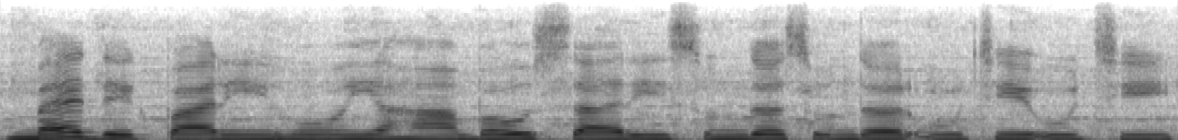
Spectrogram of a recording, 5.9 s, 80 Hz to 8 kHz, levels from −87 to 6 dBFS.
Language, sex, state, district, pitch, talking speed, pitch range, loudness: Hindi, female, Bihar, Kaimur, 215 Hz, 120 wpm, 210-225 Hz, -16 LUFS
